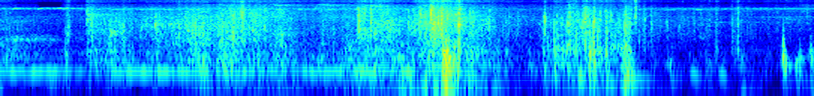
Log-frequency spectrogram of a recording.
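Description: Leaves and undergrowth rustling under footsteps as a person slips and falls on a jungle trail, with a loud thump about halfway through and a smaller one near the end.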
